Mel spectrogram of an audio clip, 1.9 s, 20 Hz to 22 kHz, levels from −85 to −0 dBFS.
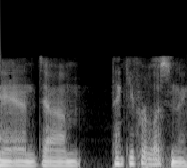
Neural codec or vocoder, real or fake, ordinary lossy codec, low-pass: vocoder, 22.05 kHz, 80 mel bands, Vocos; fake; AAC, 24 kbps; 5.4 kHz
